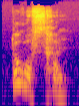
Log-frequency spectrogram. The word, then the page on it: tuɣufsxan: Xyzyl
